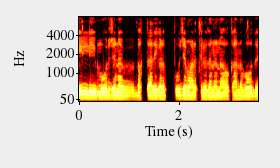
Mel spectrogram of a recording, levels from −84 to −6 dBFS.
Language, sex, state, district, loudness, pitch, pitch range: Kannada, male, Karnataka, Koppal, -14 LUFS, 105 Hz, 100-110 Hz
